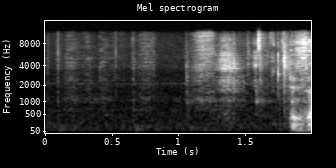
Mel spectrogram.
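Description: Stylus writing on a pen tablet: quiet at first, then a few short scratchy strokes about a second in. A man's voice starts near the end.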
